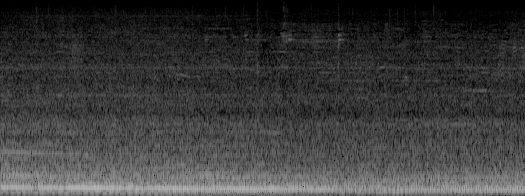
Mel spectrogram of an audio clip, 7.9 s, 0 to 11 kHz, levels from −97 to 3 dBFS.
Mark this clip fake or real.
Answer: real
